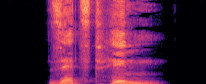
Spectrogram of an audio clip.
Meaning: inflection of hinsetzen: 1. second/third-person singular present 2. second-person plural present 3. plural imperative
- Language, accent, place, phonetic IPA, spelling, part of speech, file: German, Germany, Berlin, [ˌzɛt͡st ˈhɪn], setzt hin, verb, De-setzt hin.ogg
